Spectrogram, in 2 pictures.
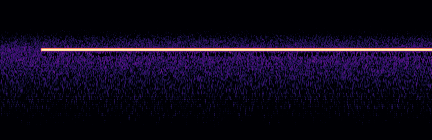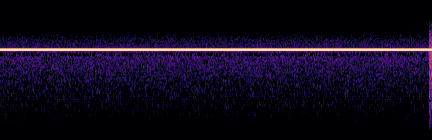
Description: A steady tone, with a squelch burst at the end. There is no code.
